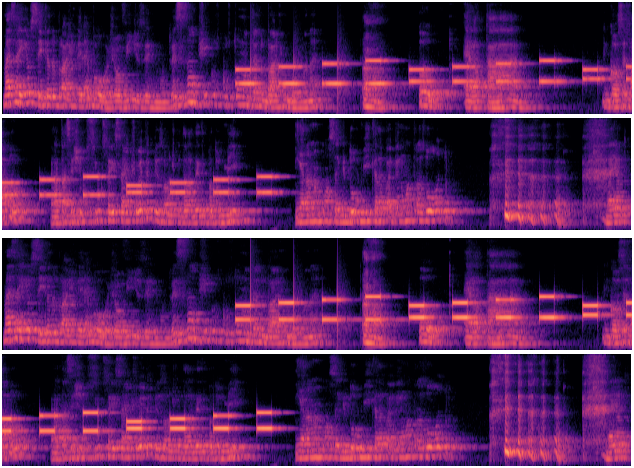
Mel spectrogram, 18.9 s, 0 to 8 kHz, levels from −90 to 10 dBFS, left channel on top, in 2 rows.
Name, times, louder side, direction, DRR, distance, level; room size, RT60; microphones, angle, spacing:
voice 1, 0.0-4.8 6.2-6.6 6.9-7.9 9.0-9.8 10.2-13.1 13.8-16.2 18.5-18.8, left 1 dB, 65° left, 1 dB, 1.9 m, -29 dB
Telephone, 3.5-3.7 4.1-4.4 4.8-5.0 5.4-5.7 6.1-6.3 6.7-7.0 7.4-7.6 8.1-8.3 8.7-8.9 9.4-9.6 10.0-10.2 10.7-10.9 11.3-11.5 12.0-12.2 12.6-12.8 13.3-13.5, right 6 dB, 85° right, 0.8 m, -17 dB
voice 2, 5.4-5.8 16.8-18.6, right 2 dB, 35° right, 8 dB, 0.7 m, -27 dB
8.9 x 8.4 x 3.7 m, 0.83 s
head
